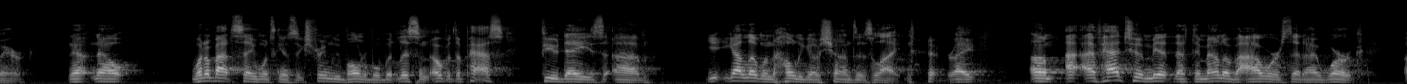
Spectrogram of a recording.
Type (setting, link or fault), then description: setting, large echoing room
